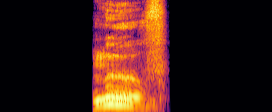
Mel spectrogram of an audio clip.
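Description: A man growls a short word.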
